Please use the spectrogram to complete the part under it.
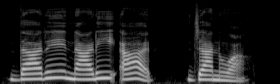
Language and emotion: Santali, neutral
